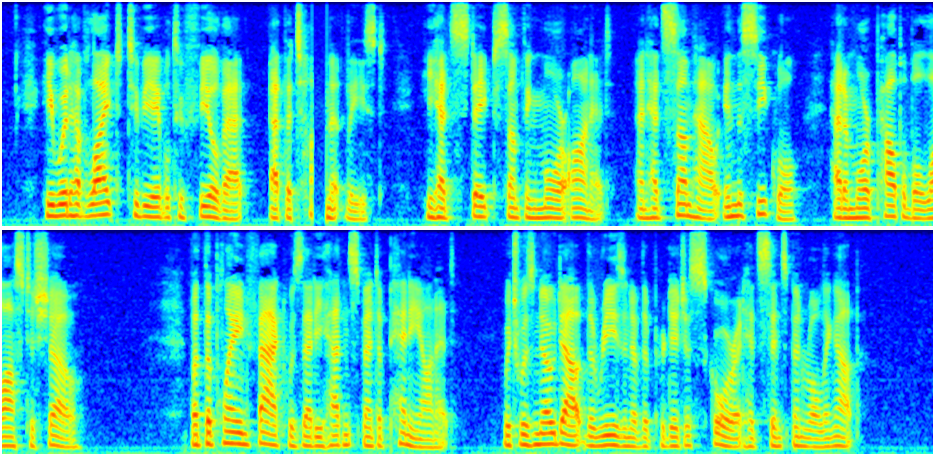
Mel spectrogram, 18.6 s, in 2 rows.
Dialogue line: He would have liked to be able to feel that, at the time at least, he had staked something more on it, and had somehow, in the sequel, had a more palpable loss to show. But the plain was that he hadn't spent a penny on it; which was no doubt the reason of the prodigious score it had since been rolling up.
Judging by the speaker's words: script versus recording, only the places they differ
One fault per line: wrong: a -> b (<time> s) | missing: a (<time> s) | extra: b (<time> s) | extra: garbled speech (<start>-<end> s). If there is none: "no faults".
extra: fact (11.8 s)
